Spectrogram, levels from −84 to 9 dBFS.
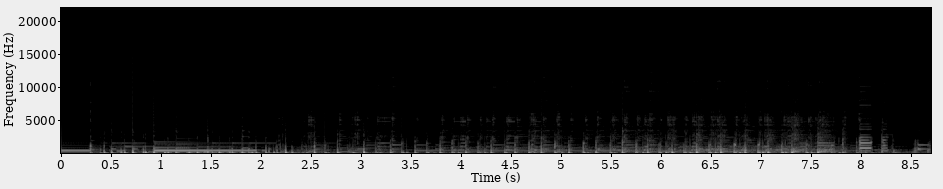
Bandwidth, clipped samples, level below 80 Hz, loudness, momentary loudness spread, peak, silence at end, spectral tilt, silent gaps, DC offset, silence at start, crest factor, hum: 6.4 kHz; under 0.1%; -44 dBFS; -42 LUFS; 10 LU; -20 dBFS; 0 s; -9 dB/octave; none; under 0.1%; 0 s; 20 dB; none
